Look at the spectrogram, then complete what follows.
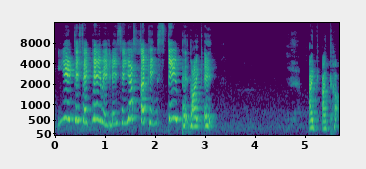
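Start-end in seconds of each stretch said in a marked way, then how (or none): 0.0-2.7 high mock of a bratty comeback; childish insult. Imitating Sera's only argument, a high childish jeer. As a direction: throw it like a sulky kid, pitched well up. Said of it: "The only argument you have is".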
